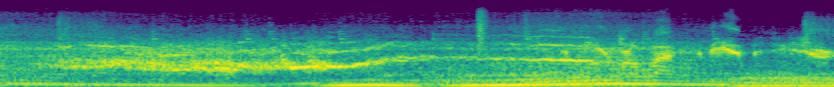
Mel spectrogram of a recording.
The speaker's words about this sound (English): The limo screeches round a corner, followed by a black car.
